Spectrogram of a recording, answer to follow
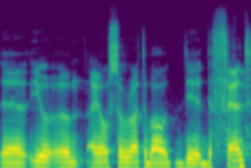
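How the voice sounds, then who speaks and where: A man with a Serbian accent talks at a very slow pace. His pitch is fairly low, with ordinary variation. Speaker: YouTuber. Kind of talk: casual monologue. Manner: hesitant, many fillers.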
